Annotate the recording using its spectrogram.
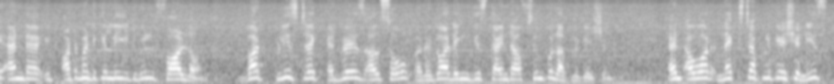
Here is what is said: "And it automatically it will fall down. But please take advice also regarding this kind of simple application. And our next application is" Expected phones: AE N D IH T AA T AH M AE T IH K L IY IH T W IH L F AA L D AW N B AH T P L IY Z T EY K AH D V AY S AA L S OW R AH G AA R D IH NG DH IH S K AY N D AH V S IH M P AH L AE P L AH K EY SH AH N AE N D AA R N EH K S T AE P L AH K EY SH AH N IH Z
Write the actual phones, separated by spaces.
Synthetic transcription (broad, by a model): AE N D IH T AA T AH M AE T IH K L IY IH T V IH L F AA L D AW N B AH T P L IY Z T EY K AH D V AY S AA L S OW R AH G AA R D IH NG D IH S K AY N D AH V S IH M P AH L AE P L AH K EY SH AH N AE N D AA R N EH K S T AE P L AH K EY SH AH N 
